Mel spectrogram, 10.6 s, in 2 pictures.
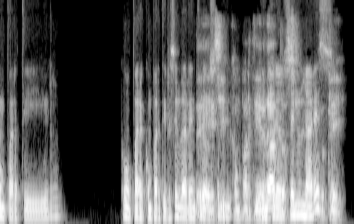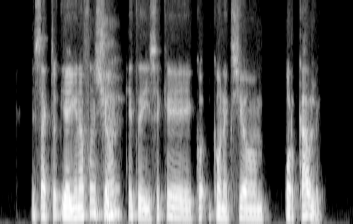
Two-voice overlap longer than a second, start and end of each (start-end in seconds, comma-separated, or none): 2.9-5.0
